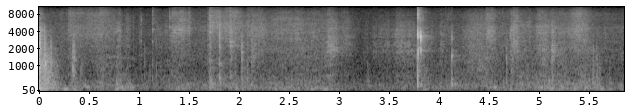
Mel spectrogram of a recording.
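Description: Pages of a vintage 1940 magazine being turned by hand: a crisp snap as the page flips over, then soft paper rustling and sliding as it is settled flat, with a sharp click about four seconds in.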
